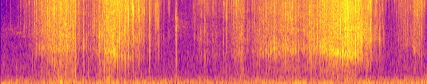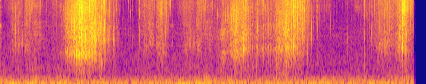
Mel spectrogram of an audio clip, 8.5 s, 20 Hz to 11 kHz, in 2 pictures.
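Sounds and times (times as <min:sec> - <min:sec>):
chewing hard grass: 0:00.2 - 0:08.4.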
